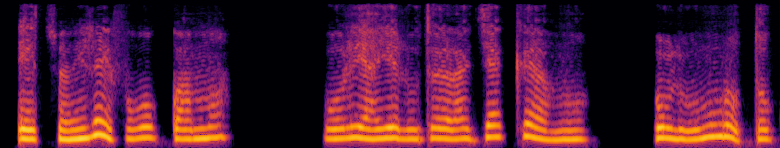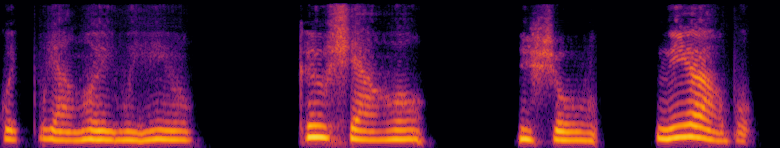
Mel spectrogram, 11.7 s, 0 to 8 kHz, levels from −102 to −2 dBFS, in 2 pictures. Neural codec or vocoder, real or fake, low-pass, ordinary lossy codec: codec, 16 kHz in and 24 kHz out, 0.4 kbps, LongCat-Audio-Codec, fine tuned four codebook decoder; fake; 7.2 kHz; MP3, 64 kbps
